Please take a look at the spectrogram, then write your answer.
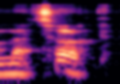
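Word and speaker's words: Na'Touk: Well, Natuk, pronounced not Took. N-A apostrophe Touk.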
